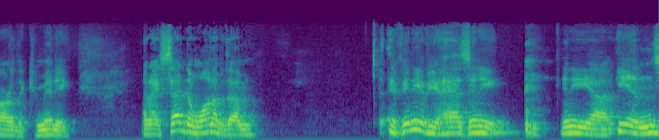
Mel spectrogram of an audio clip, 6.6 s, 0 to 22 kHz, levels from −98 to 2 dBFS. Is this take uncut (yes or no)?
yes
